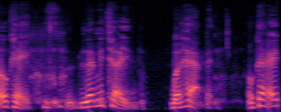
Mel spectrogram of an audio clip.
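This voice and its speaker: Ordinary pitch variation at a fairly quick pace. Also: woman. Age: 60s. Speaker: litigant in small claims court. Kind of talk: courtroom testimony. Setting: TV courtroom.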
